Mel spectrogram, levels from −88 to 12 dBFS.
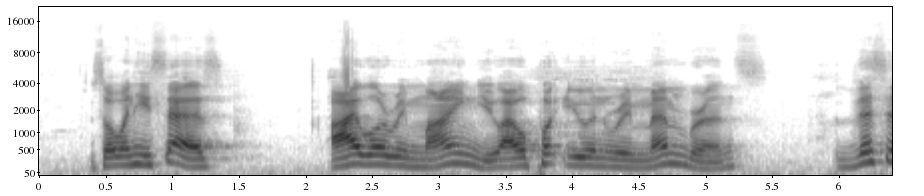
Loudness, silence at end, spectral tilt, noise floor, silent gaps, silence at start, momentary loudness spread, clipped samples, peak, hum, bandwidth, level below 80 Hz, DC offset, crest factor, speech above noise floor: -18 LUFS; 0 s; -6 dB/octave; -58 dBFS; none; 0.4 s; 12 LU; under 0.1%; 0 dBFS; none; 8.4 kHz; -56 dBFS; under 0.1%; 18 dB; 40 dB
